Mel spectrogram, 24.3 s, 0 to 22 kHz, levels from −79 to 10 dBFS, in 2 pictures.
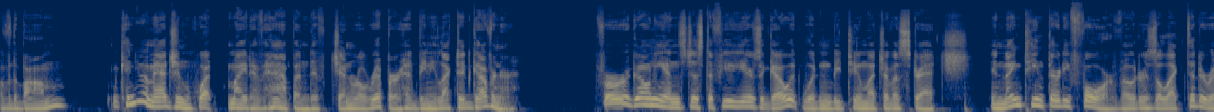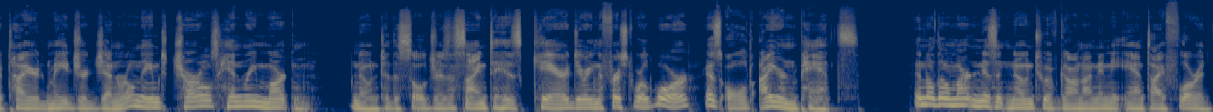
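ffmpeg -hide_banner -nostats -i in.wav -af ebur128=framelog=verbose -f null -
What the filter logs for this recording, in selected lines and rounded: Integrated loudness:
  I:         -27.4 LUFS
  Threshold: -37.6 LUFS
Loudness range:
  LRA:         1.8 LU
  Threshold: -47.6 LUFS
  LRA low:   -28.5 LUFS
  LRA high:  -26.7 LUFS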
